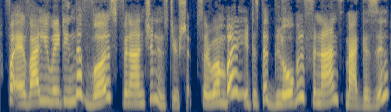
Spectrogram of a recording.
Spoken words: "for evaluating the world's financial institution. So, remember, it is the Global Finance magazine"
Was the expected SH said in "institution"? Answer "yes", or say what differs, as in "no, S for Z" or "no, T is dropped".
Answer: yes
